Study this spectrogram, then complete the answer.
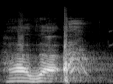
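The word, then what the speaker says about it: هٰذَا: Misalnya hadza walaupun ditulisnya h-nya itu pendek, tapi bacanya panjang ya. Hadza, h-nya panjang, d-nya panjang.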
